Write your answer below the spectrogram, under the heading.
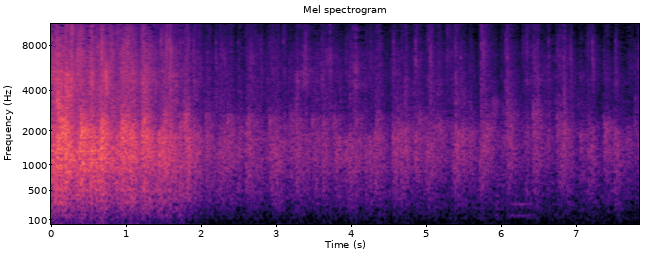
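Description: Audience applauding at the close of a talk: loud, dense clapping that thins out about two seconds in and goes on more softly.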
